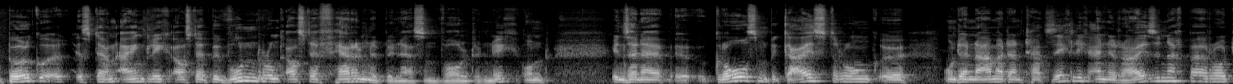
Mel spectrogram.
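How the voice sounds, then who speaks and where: A man's voice: mid-range voice, darkish tone. A man giving informal spoken commentary, hesitant and searching for words in long winding sentences.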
